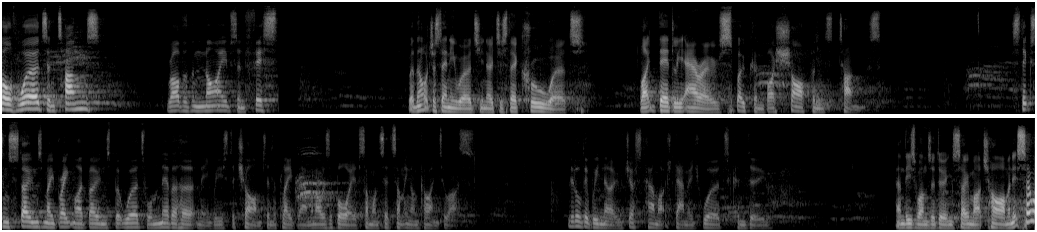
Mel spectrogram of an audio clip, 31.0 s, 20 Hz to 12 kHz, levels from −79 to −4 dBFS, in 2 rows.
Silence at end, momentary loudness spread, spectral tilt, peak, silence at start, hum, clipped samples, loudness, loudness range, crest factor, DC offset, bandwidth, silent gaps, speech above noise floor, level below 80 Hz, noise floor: 0 s; 18 LU; -3.5 dB/octave; -14 dBFS; 0 s; none; under 0.1%; -35 LUFS; 13 LU; 24 dB; under 0.1%; 11 kHz; 4.18-4.42 s; 37 dB; -84 dBFS; -73 dBFS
